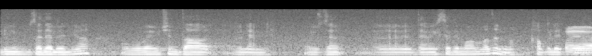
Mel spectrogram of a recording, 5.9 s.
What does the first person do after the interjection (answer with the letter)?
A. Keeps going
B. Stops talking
B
